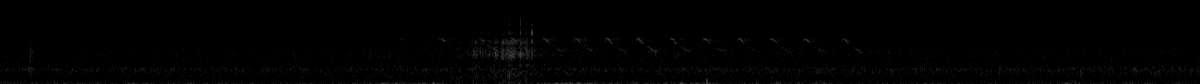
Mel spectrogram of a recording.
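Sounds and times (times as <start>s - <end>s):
rustle: 0.0s - 12.0s
bird calling: 3.5s - 8.8s.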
